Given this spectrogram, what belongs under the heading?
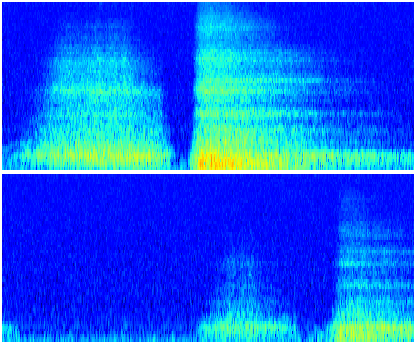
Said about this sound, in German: Atme tiefer ein und nochmal aus.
